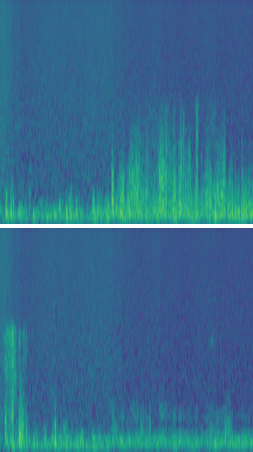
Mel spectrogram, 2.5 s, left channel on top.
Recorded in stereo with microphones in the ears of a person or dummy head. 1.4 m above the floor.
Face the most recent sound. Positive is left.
No sound to turn to.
